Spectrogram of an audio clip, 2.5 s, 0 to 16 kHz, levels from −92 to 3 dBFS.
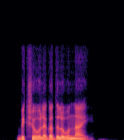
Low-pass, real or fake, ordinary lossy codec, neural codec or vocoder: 10.8 kHz; fake; none; codec, 24 kHz, 0.5 kbps, DualCodec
